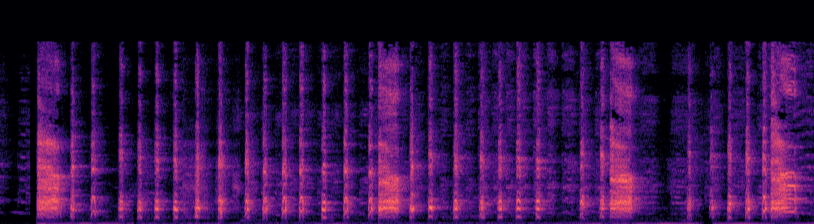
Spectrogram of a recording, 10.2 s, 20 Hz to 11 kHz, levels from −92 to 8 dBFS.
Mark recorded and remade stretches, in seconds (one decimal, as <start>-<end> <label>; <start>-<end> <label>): 0.0-2.3 recorded; 2.3-3.0 remade; 3.0-10.2 recorded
